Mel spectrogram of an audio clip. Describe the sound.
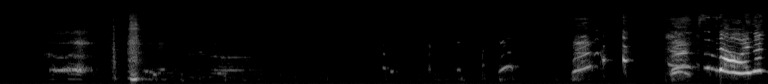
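A single loud, sharp sneeze bursts out after a brief breathy lead-in, followed by quiet and then some short vocal sounds and murmuring voices toward the end.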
